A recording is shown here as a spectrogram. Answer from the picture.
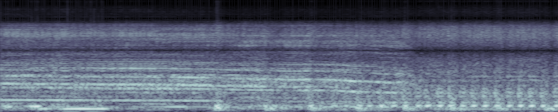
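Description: Live rock band playing: electric guitars hold long notes that sag slightly in pitch, over bass and drums. In the second half the drums take over with a fast run of hits.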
